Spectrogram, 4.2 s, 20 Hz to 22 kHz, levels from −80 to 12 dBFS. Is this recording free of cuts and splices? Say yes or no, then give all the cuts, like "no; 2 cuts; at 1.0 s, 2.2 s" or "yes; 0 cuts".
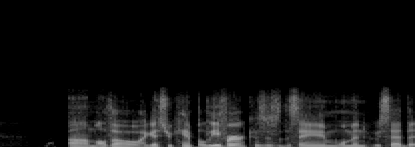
yes; 0 cuts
